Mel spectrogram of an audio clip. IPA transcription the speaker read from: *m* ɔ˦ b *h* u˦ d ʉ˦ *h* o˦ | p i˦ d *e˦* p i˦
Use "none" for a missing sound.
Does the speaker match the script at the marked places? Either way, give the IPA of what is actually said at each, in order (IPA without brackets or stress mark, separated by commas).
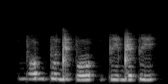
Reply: bʱ, p, p, e˦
